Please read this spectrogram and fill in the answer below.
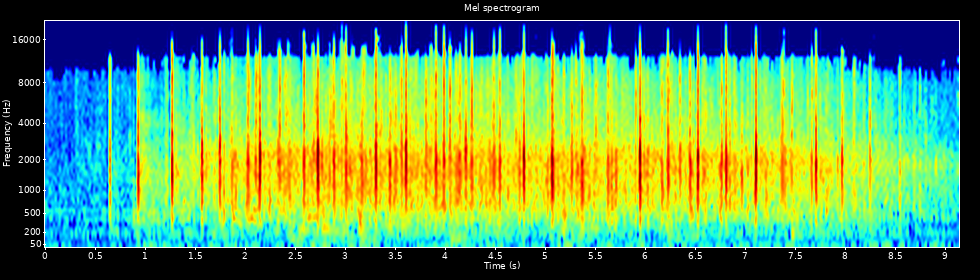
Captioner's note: applause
